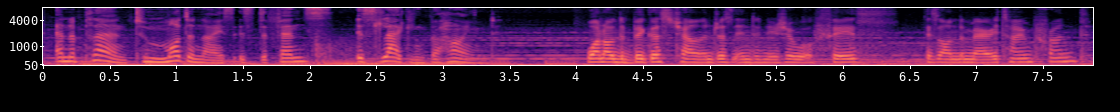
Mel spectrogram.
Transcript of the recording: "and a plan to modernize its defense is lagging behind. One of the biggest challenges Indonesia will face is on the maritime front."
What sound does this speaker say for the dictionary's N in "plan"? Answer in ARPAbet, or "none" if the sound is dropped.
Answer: N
